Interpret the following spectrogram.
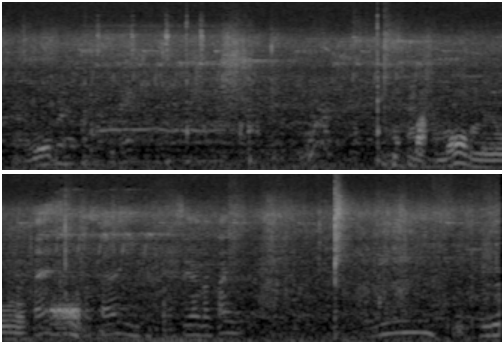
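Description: Indistinct voices talking on and off, not in English, with a single sharp click late on.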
